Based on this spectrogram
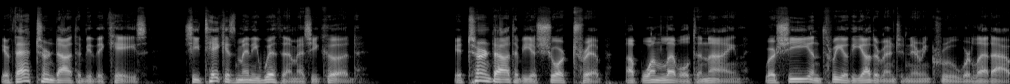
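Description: In a dramatic, bright and sharp tone with vocal fry, the voice moves at a fairly quick pace through very wide pitch swings on a very clean recording with a silent background. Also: man, very deep, low pitch for a man. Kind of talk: literary audiobook reading, scripted narration of a sci-fi novel. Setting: studio. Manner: steady, dramatic storytelling pace; shifts tone to voice characters, crisp commands, smooth villain.

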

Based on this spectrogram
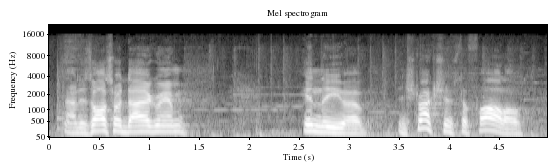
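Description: A man with a high pitch, faint music in the background. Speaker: garage show host mechanic. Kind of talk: tutorial. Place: garage.

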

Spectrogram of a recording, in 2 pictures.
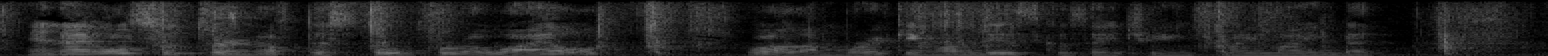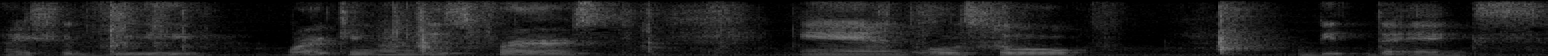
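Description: Moderate pace with fairly even intonation, long, frequent pauses and noticeable background noise. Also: woman, fairly low pitch for a woman. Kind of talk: casual cooking vlog chat. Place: kitchen. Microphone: phone near.

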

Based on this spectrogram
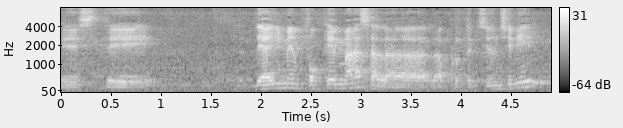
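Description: A man talks with very wide pitch swings. Light background noise and audible room echo are present. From Mexico, Cholula (Puebla); Puebla, Mexico. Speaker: marching band association leader, teacher; teacher. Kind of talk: interview. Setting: restaurant. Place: cafe.

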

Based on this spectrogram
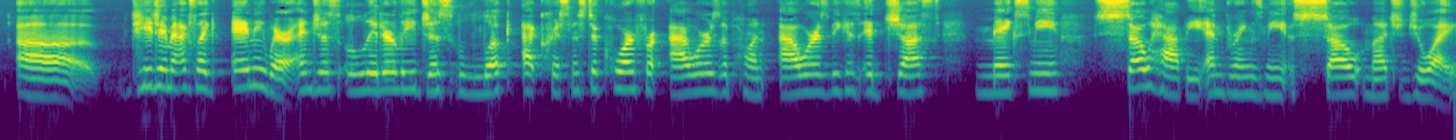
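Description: Against a quiet background, a woman talks very slowly with ordinary pitch variation. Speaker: family vlogger. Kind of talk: casual vlog chat. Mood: happy, then reflective. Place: home room. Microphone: phone near.

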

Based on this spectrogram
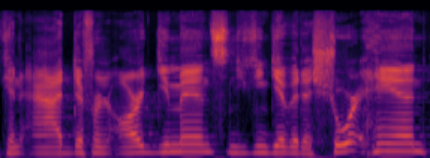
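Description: In a quiet background, a man talks with fairly even intonation. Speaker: programming tutorial host. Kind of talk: tutorial. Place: home room. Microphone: studio mic.

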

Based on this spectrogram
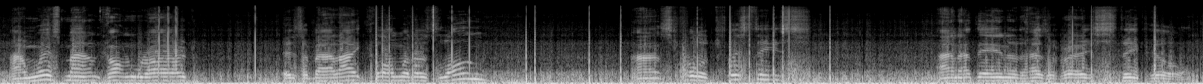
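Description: A man speaks with long, frequent pauses, the sound dry with no echo but with loud background noise. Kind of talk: casual vlog chat. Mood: excited, new licence. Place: motorbike.

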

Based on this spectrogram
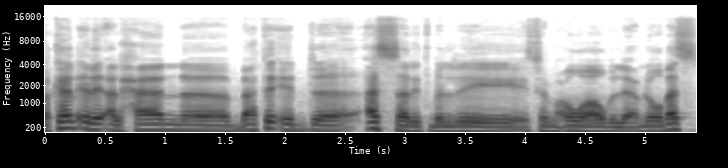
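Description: A man talks at a fairly slow pace with ordinary pitch variation and hardly any pauses, the sound dry with no echo. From Lebanon. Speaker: musician and composer. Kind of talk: documentary interview. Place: garden. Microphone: lapel.

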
